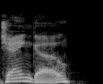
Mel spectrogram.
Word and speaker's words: Django: Throughout their travels, Dr. King Schultz learns that Django, the D is silent, hillbilly, is a married man.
